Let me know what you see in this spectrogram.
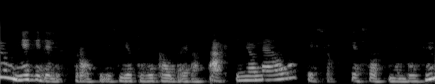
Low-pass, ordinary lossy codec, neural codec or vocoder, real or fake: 5.4 kHz; AAC, 32 kbps; none; real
